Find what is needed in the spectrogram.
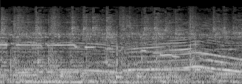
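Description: Live folk music from a parading dance troupe, with accordion and tambourines, and a voice sliding up in pitch through the second half.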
